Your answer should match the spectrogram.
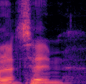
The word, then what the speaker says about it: Widerkäm: Där ryktas det om Paul Widerkäm från Halmstad. Uttalar jag Widerkäm. – Ja, Widerkäm, ja, precis.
